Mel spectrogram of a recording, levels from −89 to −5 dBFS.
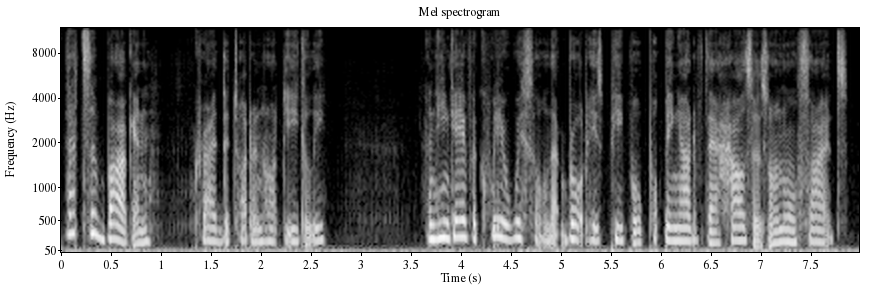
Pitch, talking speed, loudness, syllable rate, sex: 205 Hz, 190 wpm, -18 LUFS, 5.4 syllables/s, female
